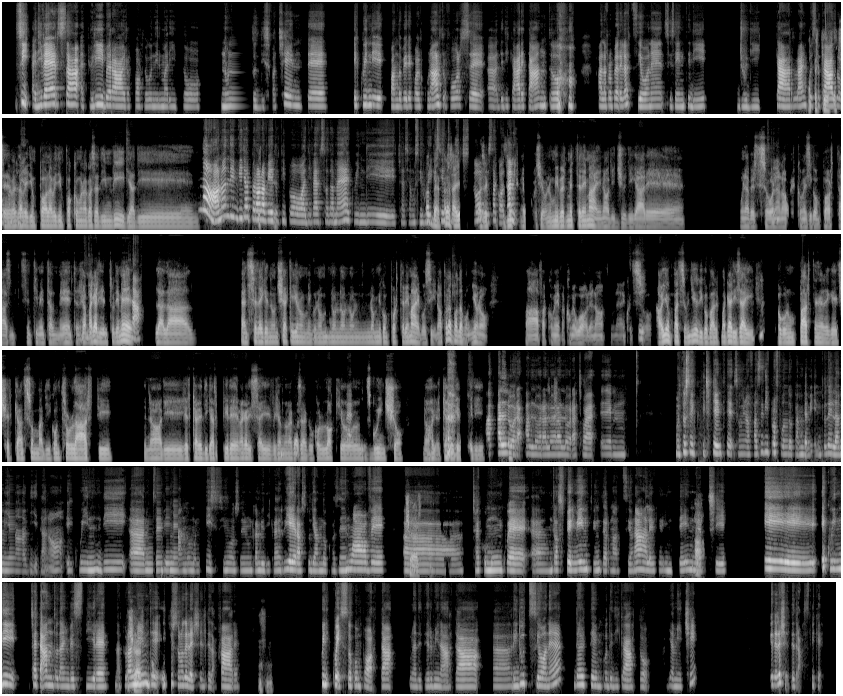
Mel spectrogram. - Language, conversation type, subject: Italian, unstructured, Come reagisci se il tuo partner non rispetta i tuoi limiti?
- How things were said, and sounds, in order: distorted speech; chuckle; "propria" said as "propa"; static; "cioè" said as "ceh"; unintelligible speech; "cioè" said as "ceh"; tapping; "cioè" said as "ceh"; "di" said as "de"; "cioè" said as "ceh"; other background noise; unintelligible speech; "questo" said as "quesso"; "non" said as "on"; "insomma" said as "nsomma"; "dicendo" said as "vicendo"; laughing while speaking: "gli occhiate che vedi"; chuckle; lip smack; "una" said as "na"; mechanical hum; "cioè" said as "ceh"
